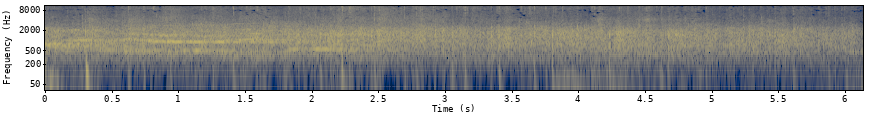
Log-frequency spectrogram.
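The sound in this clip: An audience at St. Peter's applauds to welcome a team captain. Steady, dense clapping holds for about six seconds and eases slightly toward the end.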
